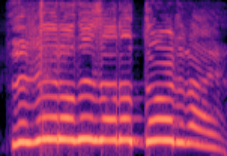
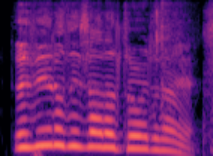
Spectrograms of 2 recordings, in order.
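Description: First: High, loud laughing squeal; hilarisch uitroepen. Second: High squeal at normal volume, falling; hilarische verzuchting. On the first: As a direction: cry it out, cracking up at the absurdity. Exclaims in hilarity at absurdity. (hilarisch, gierend uitgeroepen) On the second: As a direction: repeat it as a spent, high-pitched wail. Repeats it, winding down from laughter. (hoge verzuchting na het lachen) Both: Real, not acted.

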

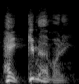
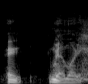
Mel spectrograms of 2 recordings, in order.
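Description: First: Robber voice. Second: Low, disguised robber voice. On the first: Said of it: "this robber voice". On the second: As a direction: growl it low like a mugger. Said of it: "Alex Jones again". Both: Pretend.

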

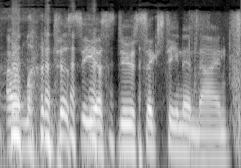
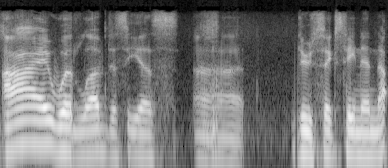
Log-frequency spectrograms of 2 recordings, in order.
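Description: First: Said in the usual way. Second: Interrupted by hiccups, talking through them; hiccupping mid-sentence. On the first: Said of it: "oh, excuse me". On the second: Real, not acted. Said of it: "I have the hiccups".

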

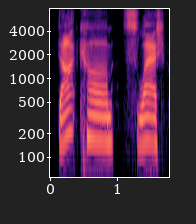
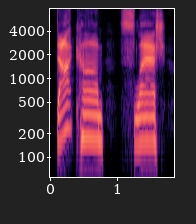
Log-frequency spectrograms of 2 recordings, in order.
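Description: No difference in how they are said.

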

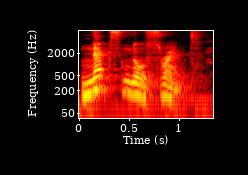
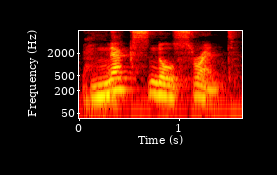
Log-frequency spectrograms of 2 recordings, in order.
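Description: First: Nexnulsrent said slowly, syllable by syllable; mock lesson word. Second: Nexnulsrent drawn out even slower; mock lesson word. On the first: Teaching the Bidenese word Nexnulsrent, slow. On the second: Repeating Nexnulsrent for the class, very slow. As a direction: savour Nexnulsrent like a language tutor. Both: Shown as a demonstration. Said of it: "The first word I'm going to teach you".

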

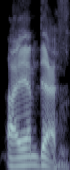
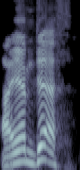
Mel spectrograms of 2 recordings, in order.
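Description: First: Said in the usual way. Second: Grim reaper voice. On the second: Pretend. Playing ominous Roosevelt.

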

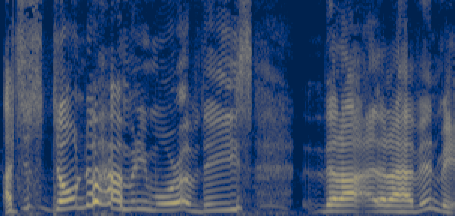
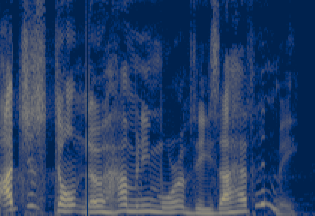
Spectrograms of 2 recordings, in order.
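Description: First: Weary laugh. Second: Wry laugh. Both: Retold or imitated. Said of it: "But I thought".

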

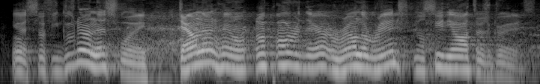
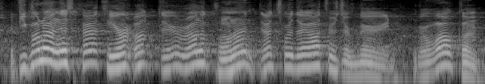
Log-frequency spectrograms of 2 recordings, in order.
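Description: First: Jaw wired shut, words squeezed out; through gritted teeth. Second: Wired jaw, straining to project; through gritted teeth, louder. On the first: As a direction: talk without opening the mouth, high and loud. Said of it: "with my mouth wired shut". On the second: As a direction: push it out loud through clenched teeth. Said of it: "because I can't project". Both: Retold or imitated.

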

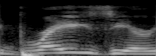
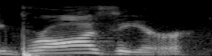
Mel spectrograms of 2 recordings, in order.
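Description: First: Brazier said BRAY-zher; "brazier" with long A, BRAY-zher; retold "wrong" brazier. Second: Brazier said BRAW-zee-er, slowly; "brazier" with AW vowel, drawn out; retold "right" brazier. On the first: Quoting a viewer on the wrong way, BRAY-zher. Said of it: "'cause you don't say brazier". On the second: Quoting a viewer on the right way, BRAW-zee-er. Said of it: "you say brazier".

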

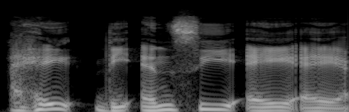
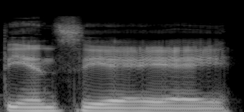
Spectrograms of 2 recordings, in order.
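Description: First: N C A A spelled out robotically, each letter separate; crisp robotic letters in N C A A. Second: Said in the usual way. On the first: Shown as a demonstration. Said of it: "I always feel like I have to say it like a robot". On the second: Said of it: "I have to say it like a robot".

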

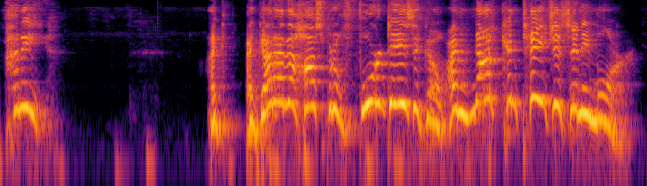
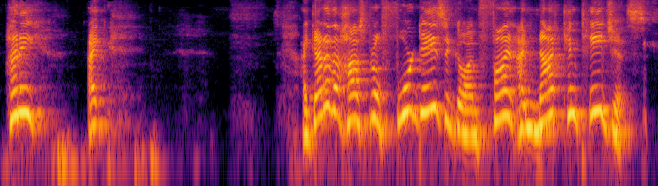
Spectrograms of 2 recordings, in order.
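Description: First: High, strained pretend yell; mock yell. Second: High, exasperated husband without real shouting; mock argument, real voice. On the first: Husband pretending to argue with his wife on a trail, mock yell. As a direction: yell it high, as if mid-argument, without real volume. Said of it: "I would yell out". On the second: Shown as a demonstration. Husband demonstrating his staged trail argument, mock exasperation. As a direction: argue it in your own voice, pitched up. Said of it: "let's hear what it sounded like".

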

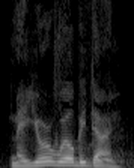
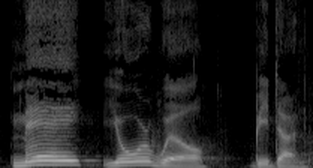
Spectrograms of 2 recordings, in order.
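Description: First: Said in the usual way. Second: Slow prayerful. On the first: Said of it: "the simplest, most powerful prayer". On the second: Shown as a demonstration. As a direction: stretch it out like a whispered surrender. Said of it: "he's praying the cup would pass".

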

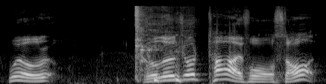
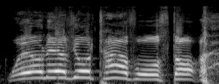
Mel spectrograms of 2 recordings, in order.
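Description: First: High, loud attempt at Liverpool accent sliding into Cockney. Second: Very high, loud, drawn-out Cockney; hammed-up Cockney accent. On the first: Co-host taking a stab at [name]'s reply, botched Liverpool accent. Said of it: "that was like my cock". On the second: Co-host showing off his Cockney take on [name], hammy Cockney. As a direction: belt it out in a mock Cockney accent. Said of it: "I could do my Cockney one".

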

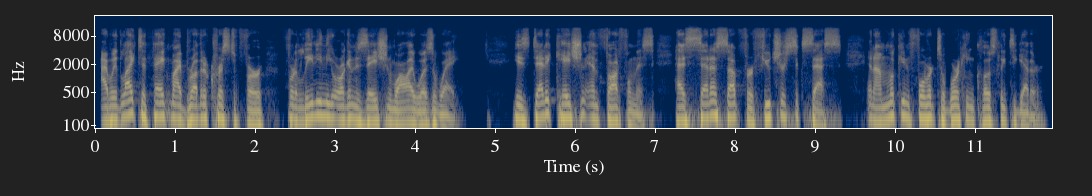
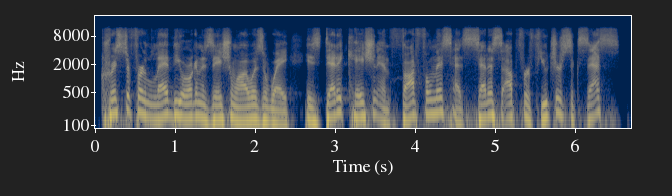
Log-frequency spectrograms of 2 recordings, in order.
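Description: First: Rushed without a breath; all in one breath. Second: Said in the usual way. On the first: Shown as a demonstration. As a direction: read the whole tweet without pausing for air. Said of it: "I'm out of breath". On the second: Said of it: "Let me just make sure I got that right".

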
